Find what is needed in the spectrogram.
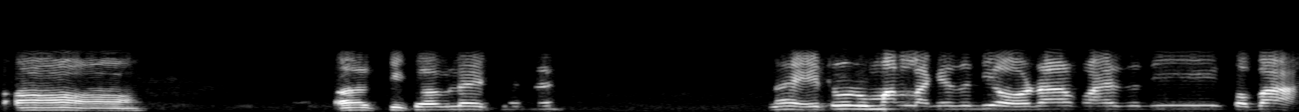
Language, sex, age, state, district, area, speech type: Assamese, female, 60+, Assam, Golaghat, urban, conversation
